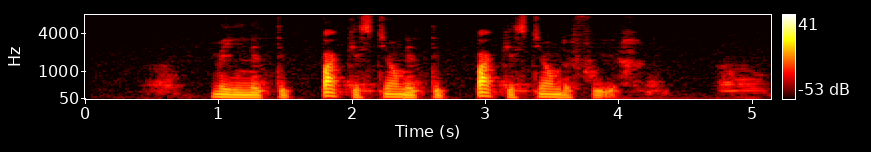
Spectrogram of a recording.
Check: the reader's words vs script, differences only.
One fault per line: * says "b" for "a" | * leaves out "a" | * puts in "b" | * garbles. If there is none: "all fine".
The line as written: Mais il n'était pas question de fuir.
* puts in "n'était pas question"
